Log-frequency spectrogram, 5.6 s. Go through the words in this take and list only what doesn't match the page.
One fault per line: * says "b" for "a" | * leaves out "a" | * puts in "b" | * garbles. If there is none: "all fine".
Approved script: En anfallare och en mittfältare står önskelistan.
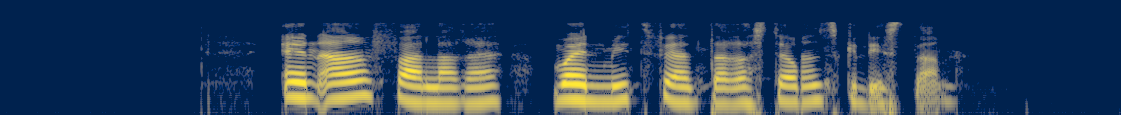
all fine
